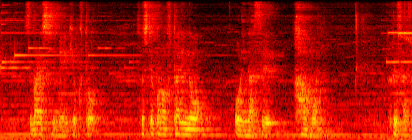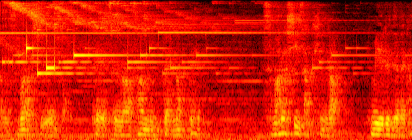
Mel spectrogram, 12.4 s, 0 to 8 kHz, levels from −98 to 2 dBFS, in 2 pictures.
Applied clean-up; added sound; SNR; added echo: none; Chime; -1 dB; reverberation time 0.8 s.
